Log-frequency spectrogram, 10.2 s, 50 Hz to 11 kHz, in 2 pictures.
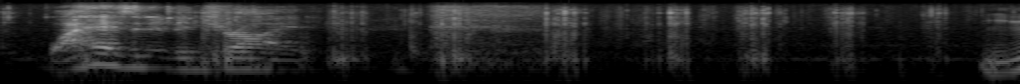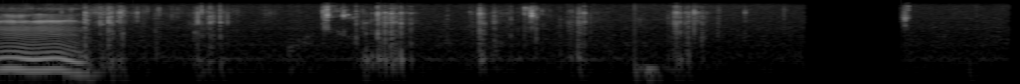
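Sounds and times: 
speech: 0.2s - 2.3s, 4.9s - 5.7s
ice crunching being chewed: 1.0s - 8.9s.

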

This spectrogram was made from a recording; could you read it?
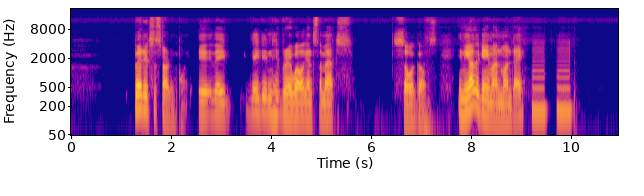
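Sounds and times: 
speech: 1.3s - 5.6s, 6.4s - 10.2s
single electronic beep from a phone: 9.2s - 10.0s.

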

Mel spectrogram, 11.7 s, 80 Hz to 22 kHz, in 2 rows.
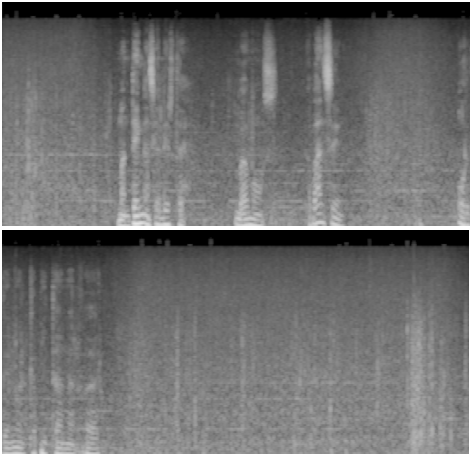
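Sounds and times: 
heavy rain pouring at night: 0.0s - 11.6s
speech: 1.4s - 4.4s, 5.7s - 7.2s.

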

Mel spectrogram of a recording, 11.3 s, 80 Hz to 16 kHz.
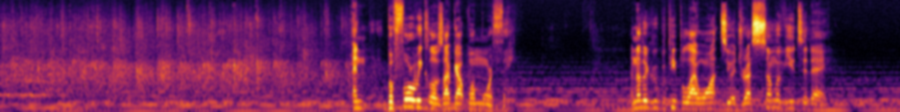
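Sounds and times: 
audience clapping: 0.0s - 5.3s
speech: 4.4s - 6.5s, 7.9s - 10.4s.

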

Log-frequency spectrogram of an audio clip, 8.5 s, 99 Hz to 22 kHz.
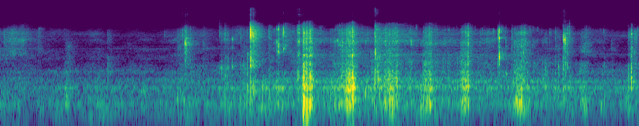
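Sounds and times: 
crunchy biting and chewing on food dipped in homemade sauce: 2.9s - 8.5s.

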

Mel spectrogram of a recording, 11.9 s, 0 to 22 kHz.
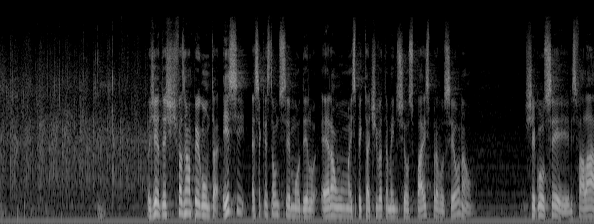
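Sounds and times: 
crowd applauding after a testimony: 0.0s - 3.3s
speech: 3.0s - 9.6s, 10.5s - 11.8s.

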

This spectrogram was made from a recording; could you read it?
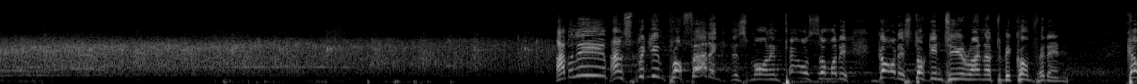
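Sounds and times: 
audience clapping: 0.0s - 6.2s
speech: 5.6s - 11.3s.

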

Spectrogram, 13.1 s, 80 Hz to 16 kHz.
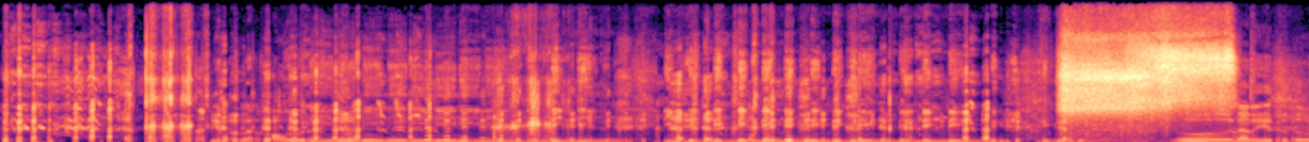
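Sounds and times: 
speech: 0.0s - 1.1s, 2.1s - 13.0s
laughter: 0.0s - 13.0s
person imitating a cobra hiss: 10.6s - 12.5s.

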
